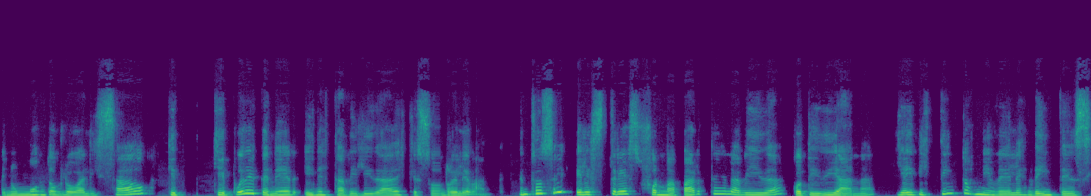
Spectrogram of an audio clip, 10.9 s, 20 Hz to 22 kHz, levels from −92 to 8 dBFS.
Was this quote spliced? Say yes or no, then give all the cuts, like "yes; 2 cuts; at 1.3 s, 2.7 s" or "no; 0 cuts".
yes; 2 cuts; at 1.6 s, 5.1 s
